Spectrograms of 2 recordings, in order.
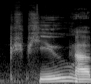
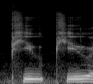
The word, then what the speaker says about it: Pugh: Pugh? Midsummer Girl. Pugh, yeah, Midsummer Girl.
